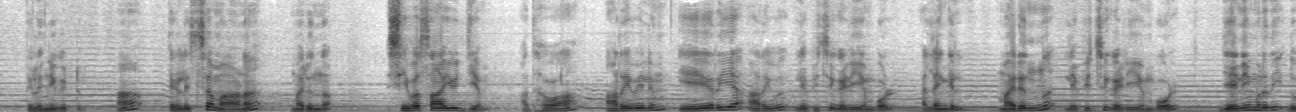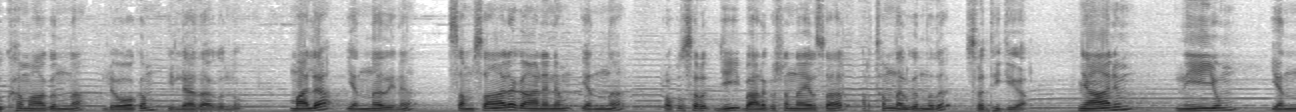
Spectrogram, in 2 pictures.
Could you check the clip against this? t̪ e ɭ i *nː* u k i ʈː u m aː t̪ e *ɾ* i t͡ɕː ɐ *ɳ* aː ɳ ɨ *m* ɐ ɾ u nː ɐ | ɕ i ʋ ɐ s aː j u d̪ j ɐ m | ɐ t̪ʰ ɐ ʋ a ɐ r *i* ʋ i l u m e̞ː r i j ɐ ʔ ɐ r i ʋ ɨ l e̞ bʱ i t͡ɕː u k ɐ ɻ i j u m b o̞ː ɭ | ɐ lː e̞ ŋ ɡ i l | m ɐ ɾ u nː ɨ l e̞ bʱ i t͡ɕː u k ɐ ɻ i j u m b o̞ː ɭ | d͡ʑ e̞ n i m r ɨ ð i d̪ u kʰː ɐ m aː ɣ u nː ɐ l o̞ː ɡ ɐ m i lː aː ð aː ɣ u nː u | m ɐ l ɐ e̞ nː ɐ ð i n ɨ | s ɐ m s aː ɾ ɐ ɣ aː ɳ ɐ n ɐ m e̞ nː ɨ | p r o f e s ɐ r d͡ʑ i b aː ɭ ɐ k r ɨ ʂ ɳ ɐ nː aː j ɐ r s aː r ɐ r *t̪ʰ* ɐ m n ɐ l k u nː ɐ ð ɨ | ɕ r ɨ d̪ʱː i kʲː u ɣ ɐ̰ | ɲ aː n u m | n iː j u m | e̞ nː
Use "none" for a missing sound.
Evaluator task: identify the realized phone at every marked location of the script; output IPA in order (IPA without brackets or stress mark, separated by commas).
ɲː, ɭ, m, m, i, t̪ʰ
